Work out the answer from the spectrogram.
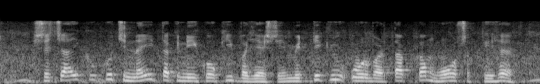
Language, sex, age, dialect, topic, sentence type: Hindi, male, 31-35, Marwari Dhudhari, agriculture, statement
